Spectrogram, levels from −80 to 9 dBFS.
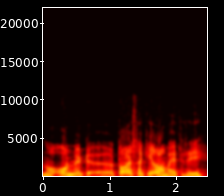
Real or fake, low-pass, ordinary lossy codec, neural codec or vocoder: real; 10.8 kHz; none; none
